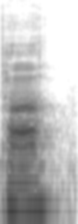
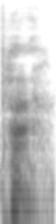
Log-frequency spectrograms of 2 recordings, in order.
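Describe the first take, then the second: First: The p is released with no puff of air. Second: The p is released with a puff of air. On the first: "voiceless unaspirated" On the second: "voiceless aspirated"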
